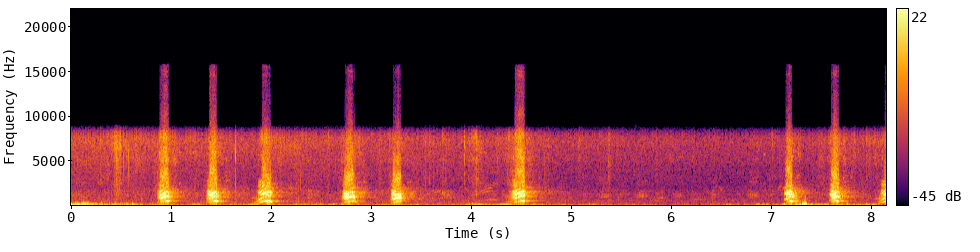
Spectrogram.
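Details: Spud, a pig dog, baying up a goat during a catch-and-release hunt: loud sharp barks in quick bursts of two or three, separated by short pauses, then a quiet stretch before a final volley of barks.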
